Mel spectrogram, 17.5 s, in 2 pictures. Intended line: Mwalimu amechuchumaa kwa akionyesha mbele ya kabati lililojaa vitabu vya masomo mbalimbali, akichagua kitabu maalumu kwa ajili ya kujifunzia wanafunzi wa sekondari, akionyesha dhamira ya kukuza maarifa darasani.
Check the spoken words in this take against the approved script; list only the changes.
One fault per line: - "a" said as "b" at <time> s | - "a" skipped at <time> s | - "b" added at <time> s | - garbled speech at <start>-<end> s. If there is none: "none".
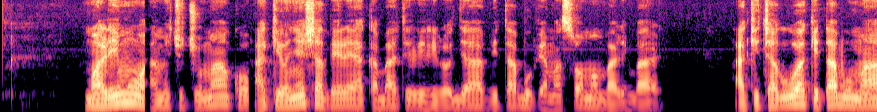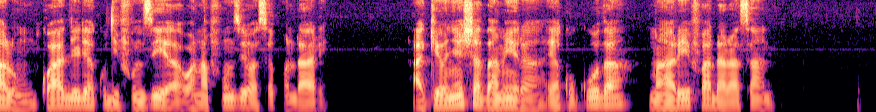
none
